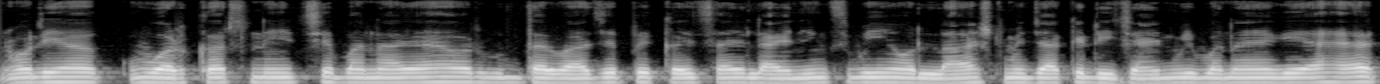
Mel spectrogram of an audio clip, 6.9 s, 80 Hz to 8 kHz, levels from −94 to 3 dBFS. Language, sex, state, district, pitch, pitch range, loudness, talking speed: Hindi, male, Haryana, Jhajjar, 125 Hz, 120-130 Hz, -15 LUFS, 215 wpm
